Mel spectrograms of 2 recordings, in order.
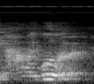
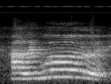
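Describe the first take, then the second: First: Said in the usual way. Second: Higher, louder, a big call to the city; greeting the city of Hollywood with a big call. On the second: Retold or imitated. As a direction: shout it out like stepping off the bus. Arriving in Hollywood, calling out.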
